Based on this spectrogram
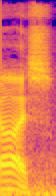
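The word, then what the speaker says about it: Eis: word for ice cream but they say ice but it's spelt e-i-s hey dario's got the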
